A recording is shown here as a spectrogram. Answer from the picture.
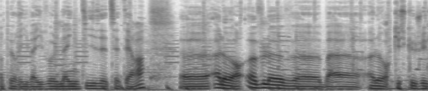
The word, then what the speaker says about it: Ovlov: Of Love, donc ça s'écrit O-V-L-O-V, sur Tentaculation tout de suite. Bien noisy, bien cradingue, cette fin du titre Land of Stevo, donc par Of Love, qui nous gratifie depuis quelques semaines maintenant de ce disque qui s'appelle Buds et qui vient tout juste de sortir, chers amis.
